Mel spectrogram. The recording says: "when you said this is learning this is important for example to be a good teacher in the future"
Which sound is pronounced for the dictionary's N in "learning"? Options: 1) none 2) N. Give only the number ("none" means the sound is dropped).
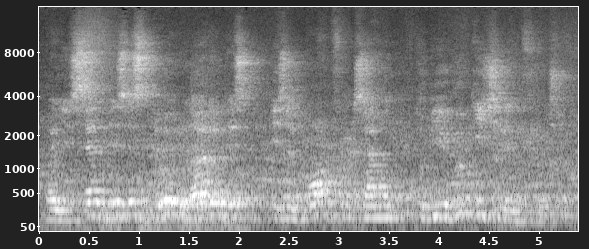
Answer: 1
